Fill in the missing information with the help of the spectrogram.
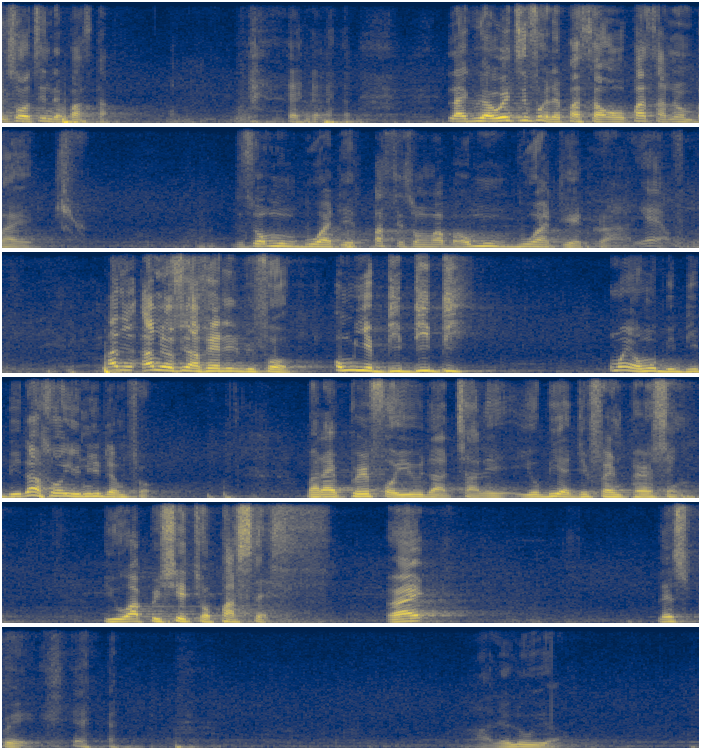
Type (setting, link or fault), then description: setting, large echoing room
